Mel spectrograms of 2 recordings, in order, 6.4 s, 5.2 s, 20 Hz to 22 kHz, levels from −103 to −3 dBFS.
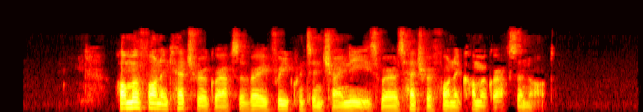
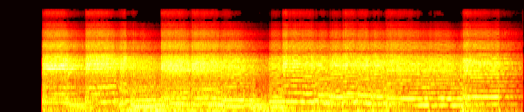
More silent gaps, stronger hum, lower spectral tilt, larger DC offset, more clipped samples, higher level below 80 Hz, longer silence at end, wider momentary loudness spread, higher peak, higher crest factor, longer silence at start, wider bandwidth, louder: neither; neither; first, -6 dB/octave vs -3 dB/octave; neither; neither; second, -60 dBFS vs -34 dBFS; first, 1 s vs 0 s; first, 12 LU vs 6 LU; about the same, 0 dBFS vs 0 dBFS; first, 24 dB vs 16 dB; first, 1.15 s vs 0.4 s; second, 8.8 kHz vs 15.5 kHz; second, -24 LUFS vs -14 LUFS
